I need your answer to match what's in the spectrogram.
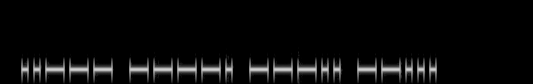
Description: Morse code, heard as a keyed tone, about 20 wpm, 700 Hz. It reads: 2987
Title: Four Letter-Number Combinations - 20wpm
